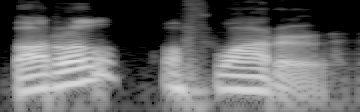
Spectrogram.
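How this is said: It is said in an American accent. "so that's in American accent"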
